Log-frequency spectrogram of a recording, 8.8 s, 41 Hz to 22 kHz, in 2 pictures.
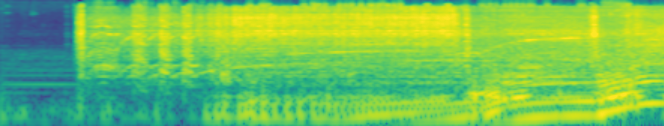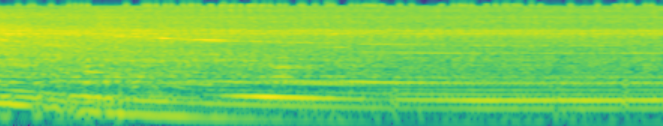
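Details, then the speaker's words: Toyota Yaris SR 1.3 after alternator and drive belt replacement and battery terminal refit: short crank, catches at once, brief rev, then a steady even idle with no belt squeal; battery light off, it charges; normal start. "Right, although the car looks far worse now than it did before, it does run, it does charge, so my work here is complete."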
